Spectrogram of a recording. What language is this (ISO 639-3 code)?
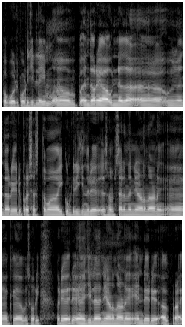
mal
